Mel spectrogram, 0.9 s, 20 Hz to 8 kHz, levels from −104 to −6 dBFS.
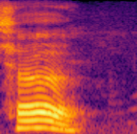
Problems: none marked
